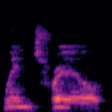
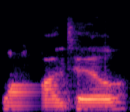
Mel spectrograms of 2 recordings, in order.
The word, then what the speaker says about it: Quantel: If I had $1 for every time somebody called me Quintrell or Quintel, I wouldn't have to rap. It is definitely Quantel. It is spelled how it sounds, Quantel, and I'm Quantel on Facebook, Instagram, and Twitter.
